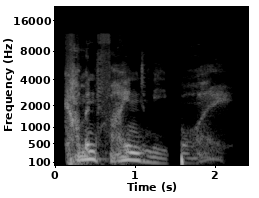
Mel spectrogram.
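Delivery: horrible, cold, menacing hissed voice. A voice from the depths of nightmares calls to the boy: cold, hissing, menacing voice. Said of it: "the same cold, hissing, horrible, menacing voice".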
